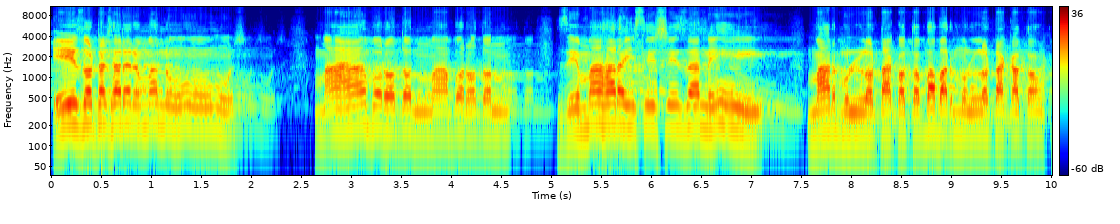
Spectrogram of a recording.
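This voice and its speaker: A male preacher, delivering an Islamic sermon and urging the crowd to answer loudly. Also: high voice, steady tone, slow pace. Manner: exhorting the crowd to respond loudly. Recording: long reverb of a large venue.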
